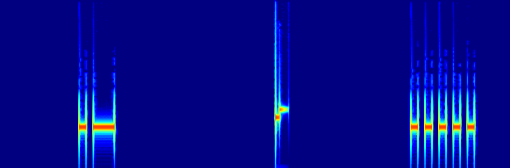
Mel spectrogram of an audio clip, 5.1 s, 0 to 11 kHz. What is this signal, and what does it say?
Morse code, heard as a keyed tone, about 17 wpm, 700 Hz. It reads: A 5
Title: Common Cut Numbers - 1-Digit 17wpm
